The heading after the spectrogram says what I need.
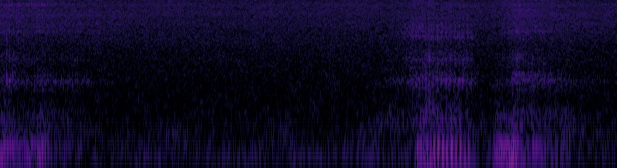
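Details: Basset Hound snoring while sound asleep: low, rumbling snore bursts, one at the start and two close together near the end, with quiet breathing between.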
